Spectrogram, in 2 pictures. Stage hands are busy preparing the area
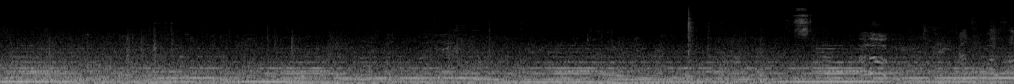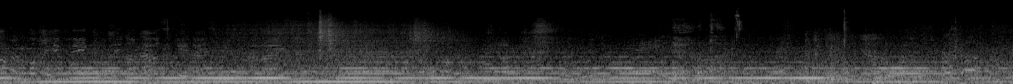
12.4 16.2

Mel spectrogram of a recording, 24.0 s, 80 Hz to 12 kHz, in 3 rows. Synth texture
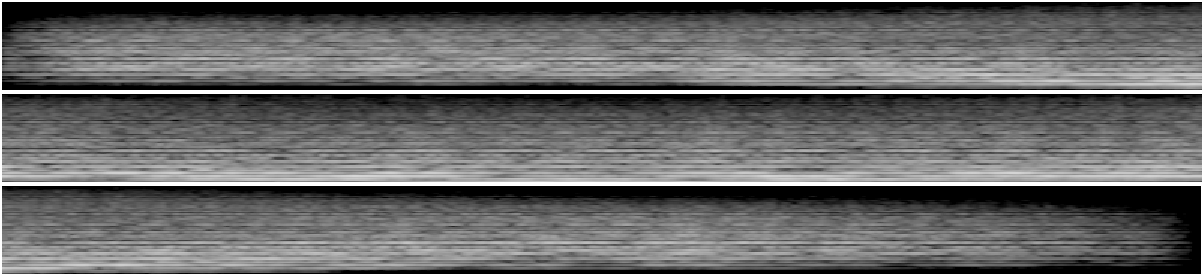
6.0 19.5

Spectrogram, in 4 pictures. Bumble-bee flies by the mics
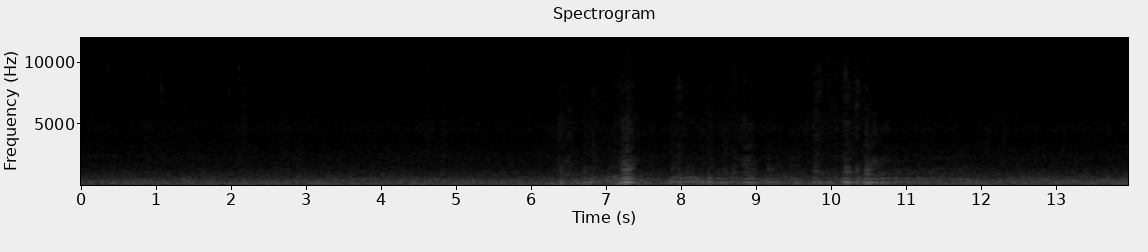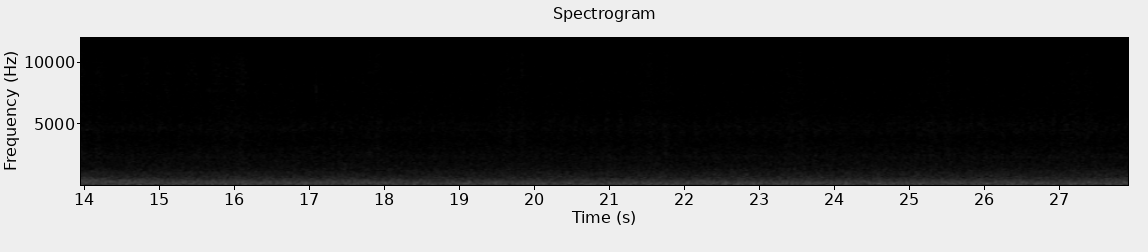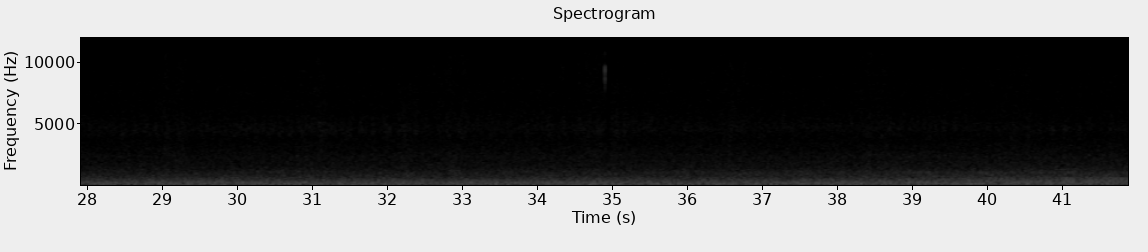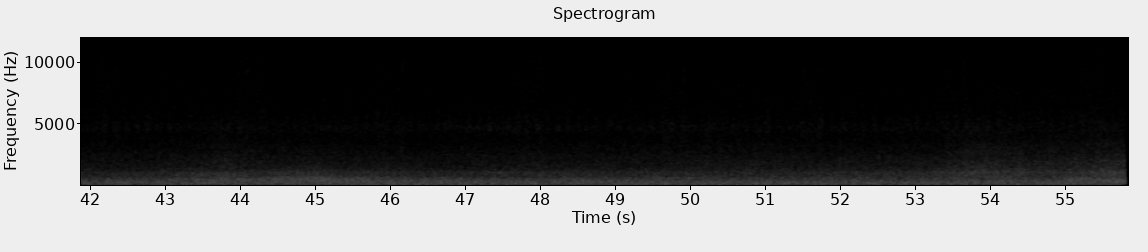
6.3 11.0

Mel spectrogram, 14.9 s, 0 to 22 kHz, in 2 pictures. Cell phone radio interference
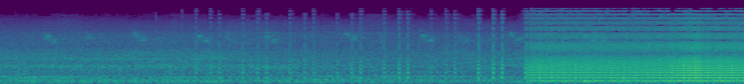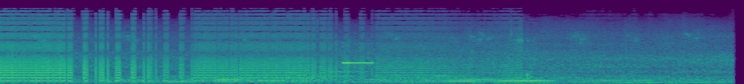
1.9 12.8

